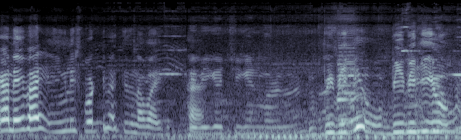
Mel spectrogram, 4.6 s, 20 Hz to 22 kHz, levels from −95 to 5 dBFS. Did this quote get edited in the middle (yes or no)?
yes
